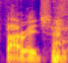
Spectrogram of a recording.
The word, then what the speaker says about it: Farage: Well, by the way, our very own Allegra Stratton told me it rhymes with garage, so it's Farage. – Is it? So I've been pronouncing it wrong all these years.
